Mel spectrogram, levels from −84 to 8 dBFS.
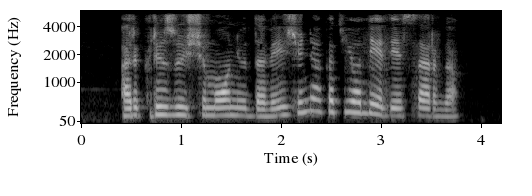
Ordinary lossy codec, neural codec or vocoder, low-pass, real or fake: AAC, 32 kbps; none; 5.4 kHz; real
